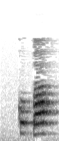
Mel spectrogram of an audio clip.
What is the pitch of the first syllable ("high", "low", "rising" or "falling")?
high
